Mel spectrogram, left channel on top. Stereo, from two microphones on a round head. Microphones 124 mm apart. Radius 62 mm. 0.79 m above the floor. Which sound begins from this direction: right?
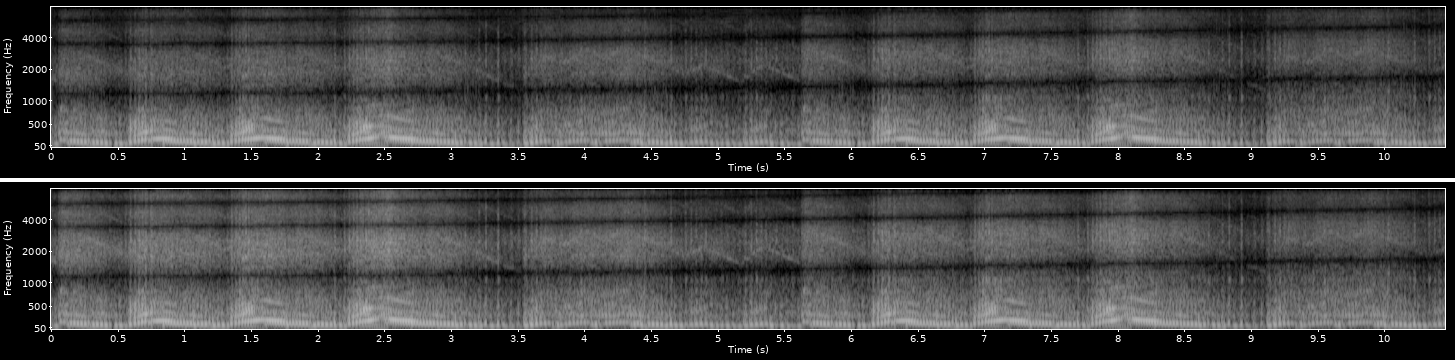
A motorcycle, at 0.0 s.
